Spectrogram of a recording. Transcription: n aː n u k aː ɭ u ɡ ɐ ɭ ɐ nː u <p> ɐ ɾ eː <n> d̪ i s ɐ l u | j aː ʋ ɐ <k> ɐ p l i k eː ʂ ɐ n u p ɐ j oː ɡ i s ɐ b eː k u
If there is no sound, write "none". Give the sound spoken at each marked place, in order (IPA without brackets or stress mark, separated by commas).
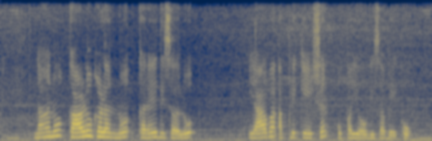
k, none, ʔ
